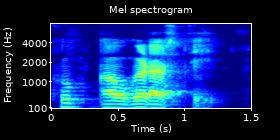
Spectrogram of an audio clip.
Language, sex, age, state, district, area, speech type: Marathi, male, 45-60, Maharashtra, Osmanabad, rural, spontaneous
